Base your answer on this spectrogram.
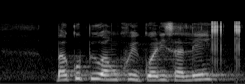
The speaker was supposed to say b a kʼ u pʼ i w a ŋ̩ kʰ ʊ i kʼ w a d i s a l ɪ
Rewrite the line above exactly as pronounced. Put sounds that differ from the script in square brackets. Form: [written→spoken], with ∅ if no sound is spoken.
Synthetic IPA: b a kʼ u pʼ i w a ŋ̩ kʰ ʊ i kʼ w a d i s a l ɪ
